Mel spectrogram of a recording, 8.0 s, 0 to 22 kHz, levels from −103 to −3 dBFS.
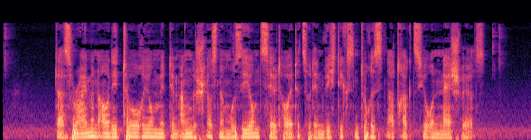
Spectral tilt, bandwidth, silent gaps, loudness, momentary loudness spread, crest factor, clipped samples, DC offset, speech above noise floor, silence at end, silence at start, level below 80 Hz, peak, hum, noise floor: -5.5 dB/octave; 11.5 kHz; none; -18 LUFS; 8 LU; 16 dB; under 0.1%; under 0.1%; 29 dB; 0.75 s; 0.05 s; -30 dBFS; -2 dBFS; none; -47 dBFS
